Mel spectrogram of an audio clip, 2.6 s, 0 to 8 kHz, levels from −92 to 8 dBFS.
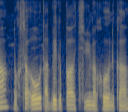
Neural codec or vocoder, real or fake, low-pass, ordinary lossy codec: none; real; none; none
